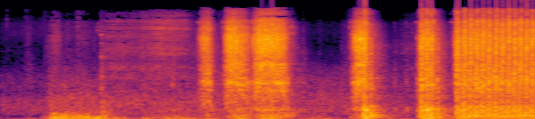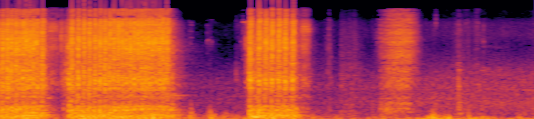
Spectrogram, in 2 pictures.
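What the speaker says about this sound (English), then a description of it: "And then we'll drill the holes, and then we'll put the screws in." Short bursts of a power drill driving screws into wood while building a Layens horizontal beehive whir on and off, some quick and some held for a few seconds, close by with brief pauses between.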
